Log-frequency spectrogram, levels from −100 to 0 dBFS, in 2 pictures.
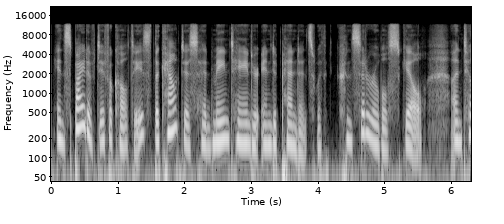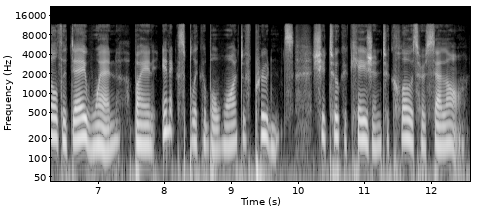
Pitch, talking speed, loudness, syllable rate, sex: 175 Hz, 145 wpm, -20 LUFS, 4.9 syllables/s, female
